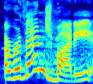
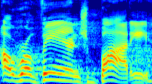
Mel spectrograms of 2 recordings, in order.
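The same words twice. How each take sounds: First: Said in the usual way. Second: Slow, lower lightly voiced camp friend; a touch of camp, drawn out; sassy friend. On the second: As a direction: repeat it slowly as the sassy friend. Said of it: "That's the voice".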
